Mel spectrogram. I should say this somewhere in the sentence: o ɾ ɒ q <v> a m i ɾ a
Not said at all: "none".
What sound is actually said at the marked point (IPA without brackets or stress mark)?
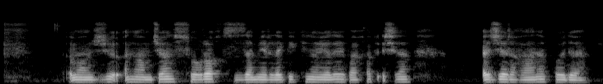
z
